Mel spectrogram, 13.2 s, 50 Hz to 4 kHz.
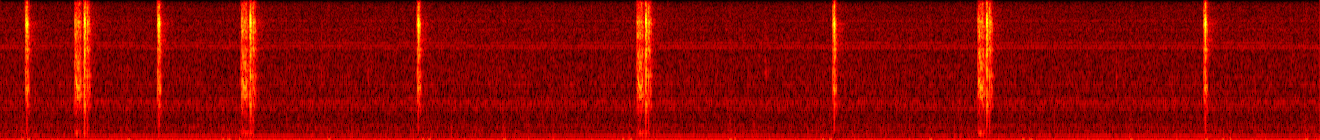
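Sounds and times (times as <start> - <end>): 
Canon EOS-7D camera in quiet mode: 0.0 - 4.4, 6.3 - 6.8, 9.7 - 10.3, 11.0 - 13.1.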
